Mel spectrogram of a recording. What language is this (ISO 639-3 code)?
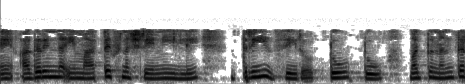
kan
